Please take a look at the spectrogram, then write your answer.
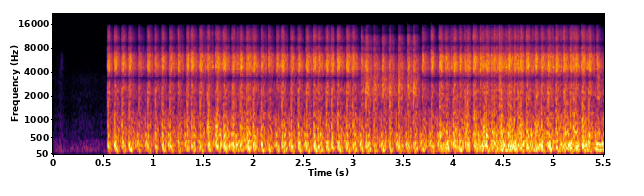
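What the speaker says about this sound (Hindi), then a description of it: "गोलियाँ चलते चलते रुक ही ना रही हैं" Sustained automatic gunfire from PUBG Mobile, a custom-room match, rattles loud and close in a dense, unbroken stream of rapid shots after a brief quiet start, with no talk.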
